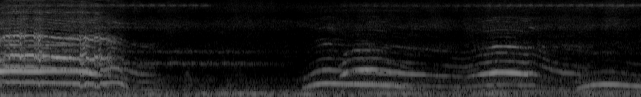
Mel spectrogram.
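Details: Cats fighting: a loud, harsh yowl opens, then drawn-out wavering wails rise and fall in long moans, repeating about every one and a half seconds, with a steady faint hum beneath.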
